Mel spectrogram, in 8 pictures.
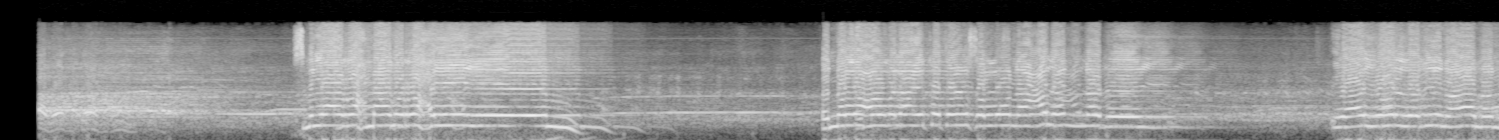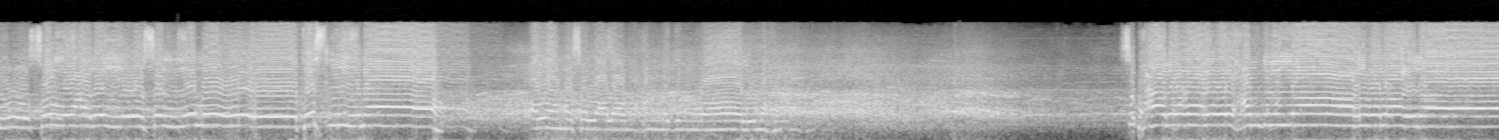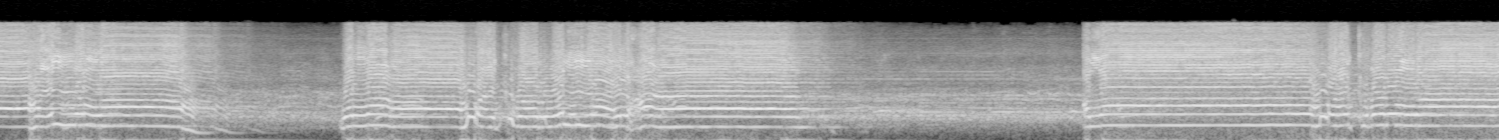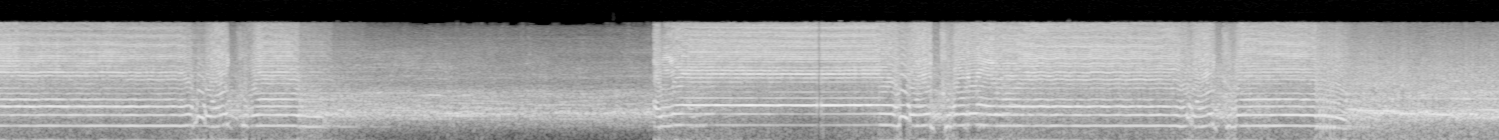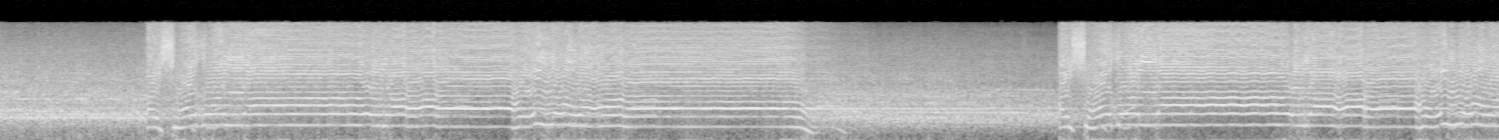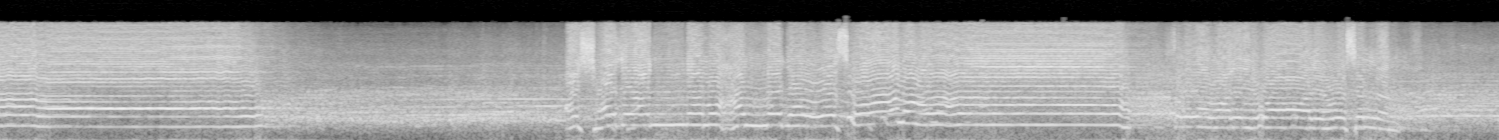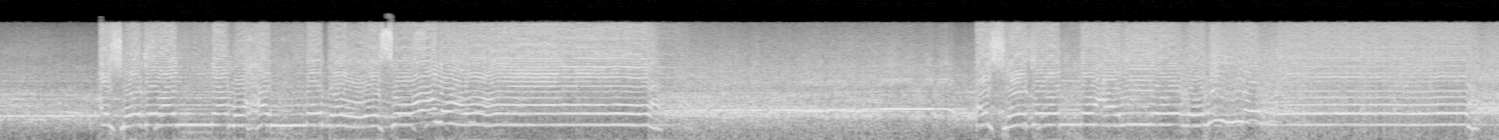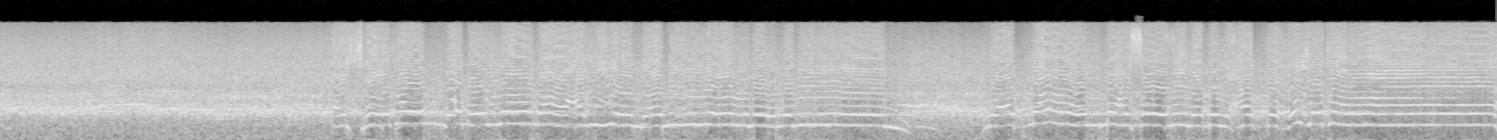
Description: صوت: اذان‌ صبح‌ روز نوزدهم‌ رمضان، مسجدکوفه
